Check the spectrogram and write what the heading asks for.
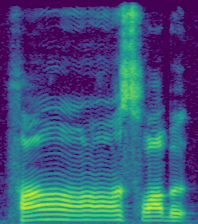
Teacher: با کے اوپر قلقلہ کریں گے، درمیانہ قلقلہ ہوگا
